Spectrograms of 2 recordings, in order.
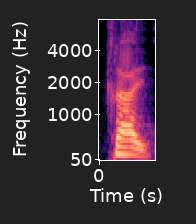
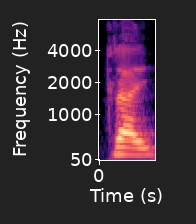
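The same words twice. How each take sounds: No difference in how they are said.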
